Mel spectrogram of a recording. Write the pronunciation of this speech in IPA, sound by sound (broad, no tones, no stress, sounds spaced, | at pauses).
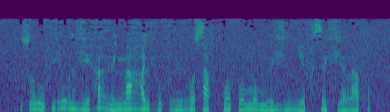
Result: sʷ ɘ w u f j e̤ w o̤ lʲ vʲ e h ɐ ɦ ɨ lʲ m a ɦ a lʲ h u f ɦ ɨ ɦ o s a f p o f o m o m ɨ vʲ o̤ lʲ ʎ e f s ɨ fʲ ɐ l a f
